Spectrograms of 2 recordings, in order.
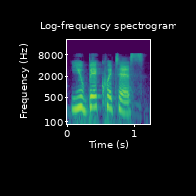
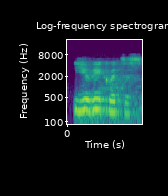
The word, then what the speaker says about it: ubiquitous: ubiquit ubiquit yep that's a funny word it's ubiquitous ubiquitous yes so not Ubbi but Ubbi ubiquitous ubiquitous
